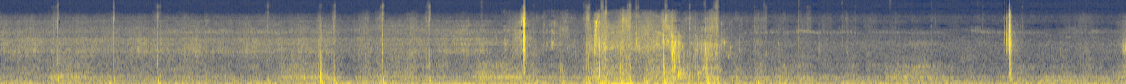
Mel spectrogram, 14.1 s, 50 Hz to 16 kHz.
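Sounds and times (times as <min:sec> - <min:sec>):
paddle splashing: 0:07.3 - 0:09.6.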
